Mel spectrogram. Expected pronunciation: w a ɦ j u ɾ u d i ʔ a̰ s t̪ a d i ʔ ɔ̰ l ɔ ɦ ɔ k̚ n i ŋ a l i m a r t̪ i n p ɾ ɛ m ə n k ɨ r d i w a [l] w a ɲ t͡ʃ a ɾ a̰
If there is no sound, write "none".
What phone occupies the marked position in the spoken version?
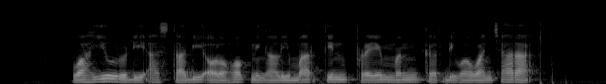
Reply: none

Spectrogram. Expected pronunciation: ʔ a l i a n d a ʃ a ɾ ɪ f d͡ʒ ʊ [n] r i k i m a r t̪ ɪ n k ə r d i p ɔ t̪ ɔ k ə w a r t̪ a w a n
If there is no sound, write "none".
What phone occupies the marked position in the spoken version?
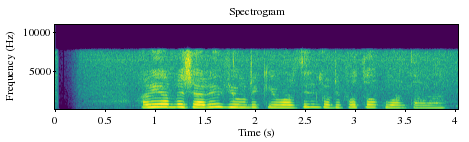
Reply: ŋ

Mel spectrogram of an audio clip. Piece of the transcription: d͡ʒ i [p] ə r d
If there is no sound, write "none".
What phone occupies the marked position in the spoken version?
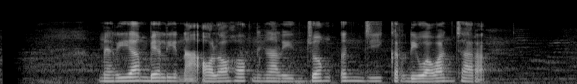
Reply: k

